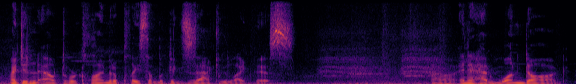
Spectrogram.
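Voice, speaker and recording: A man casually commenting while playing a game, gasping and jumping high in pitch when surprised. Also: normal speed, a little hiss or hum. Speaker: streamer. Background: game music.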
